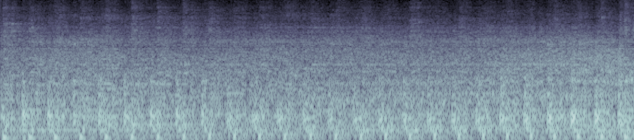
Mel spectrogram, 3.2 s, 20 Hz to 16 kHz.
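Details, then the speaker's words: Briggs & Stratton Intek 16 hp single-cylinder OHV engine, cold after carburetor replacement: rough low idle with heavy knock about four times a second; pretty bad rod knock. "this guy's got a pretty bad rod knock turn that in a little bit"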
